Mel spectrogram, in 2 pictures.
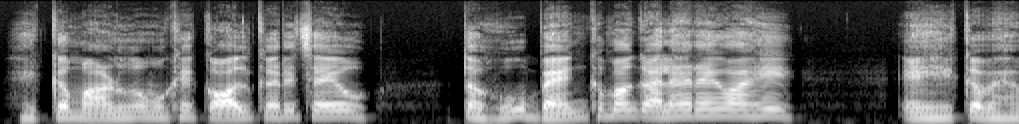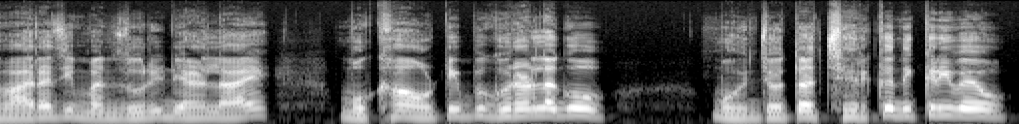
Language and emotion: Sindhi, fearful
